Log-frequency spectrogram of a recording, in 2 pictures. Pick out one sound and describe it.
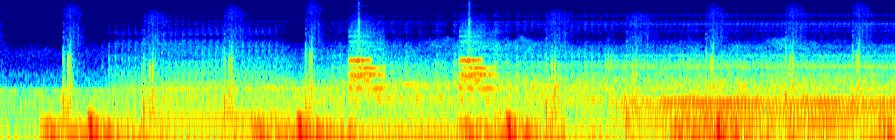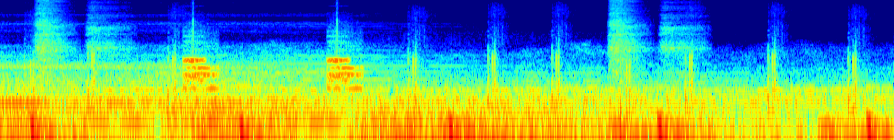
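Footsteps tap steadily.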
